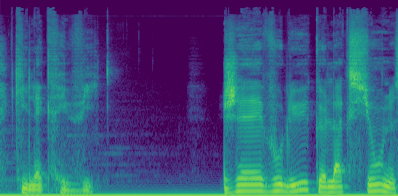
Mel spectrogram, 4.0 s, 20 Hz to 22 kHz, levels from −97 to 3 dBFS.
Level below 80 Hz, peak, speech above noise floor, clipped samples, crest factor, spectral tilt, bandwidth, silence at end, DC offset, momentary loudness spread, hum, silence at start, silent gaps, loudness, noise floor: -40 dBFS; -2 dBFS; 33 dB; under 0.1%; 16 dB; -5 dB/octave; 18 kHz; 0 s; 20%; 11 LU; none; 0 s; none; -18 LUFS; -50 dBFS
